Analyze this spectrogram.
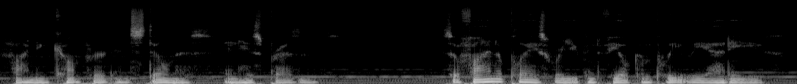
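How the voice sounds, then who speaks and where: A man narrating a guided sleep meditation and bedtime story in a soothing, hushed, measured delivery. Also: low voice. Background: music bed behind the voice.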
